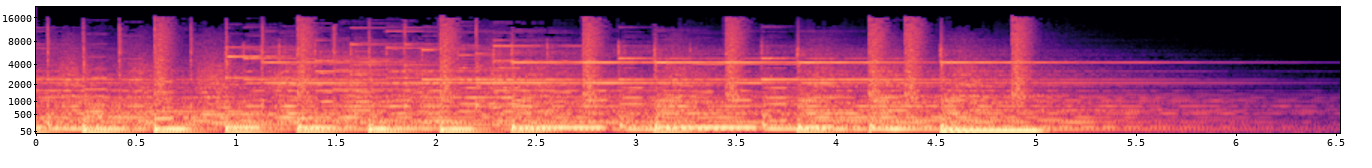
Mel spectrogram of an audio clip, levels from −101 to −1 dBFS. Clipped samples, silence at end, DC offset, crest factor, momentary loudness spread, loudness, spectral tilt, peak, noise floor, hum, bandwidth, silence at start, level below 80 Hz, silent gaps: under 0.1%; 0.7 s; under 0.1%; 12 dB; 4 LU; -13 LUFS; -5.5 dB/octave; -2 dBFS; -44 dBFS; none; 16.5 kHz; 0 s; -18 dBFS; none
